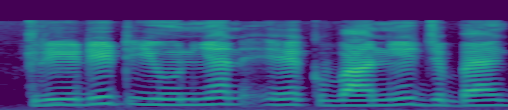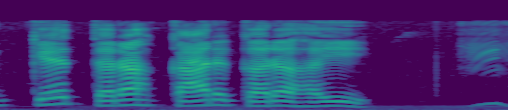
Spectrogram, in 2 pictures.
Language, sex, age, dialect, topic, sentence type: Magahi, male, 18-24, Central/Standard, banking, statement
